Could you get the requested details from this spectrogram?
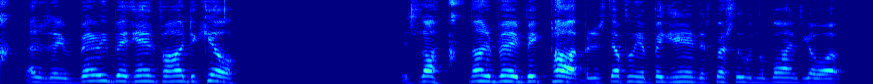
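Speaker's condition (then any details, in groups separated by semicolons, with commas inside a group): Cerebral palsy; voice tone sometimes odd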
